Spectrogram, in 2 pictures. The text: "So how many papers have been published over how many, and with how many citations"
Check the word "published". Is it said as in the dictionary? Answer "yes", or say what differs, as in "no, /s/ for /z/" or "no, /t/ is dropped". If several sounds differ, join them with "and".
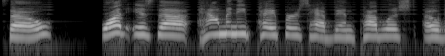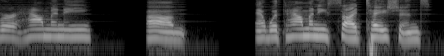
yes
